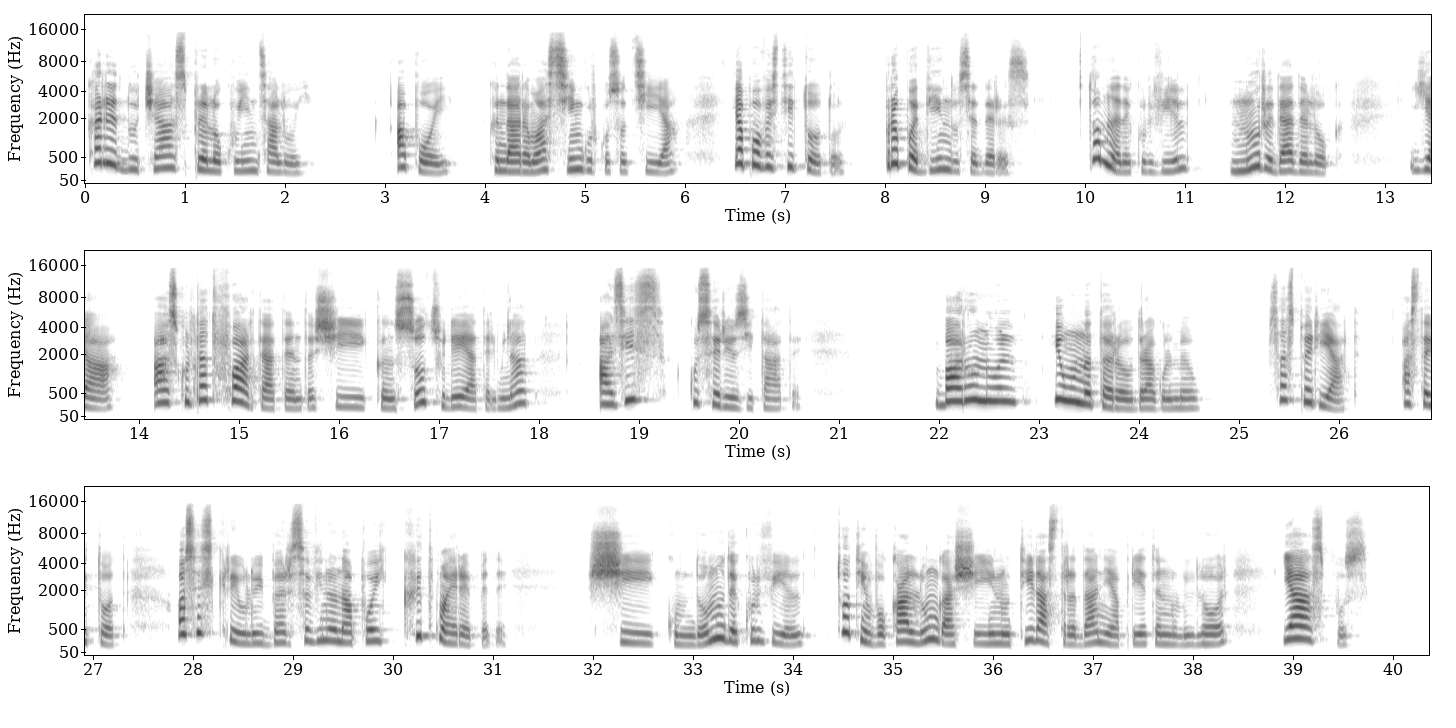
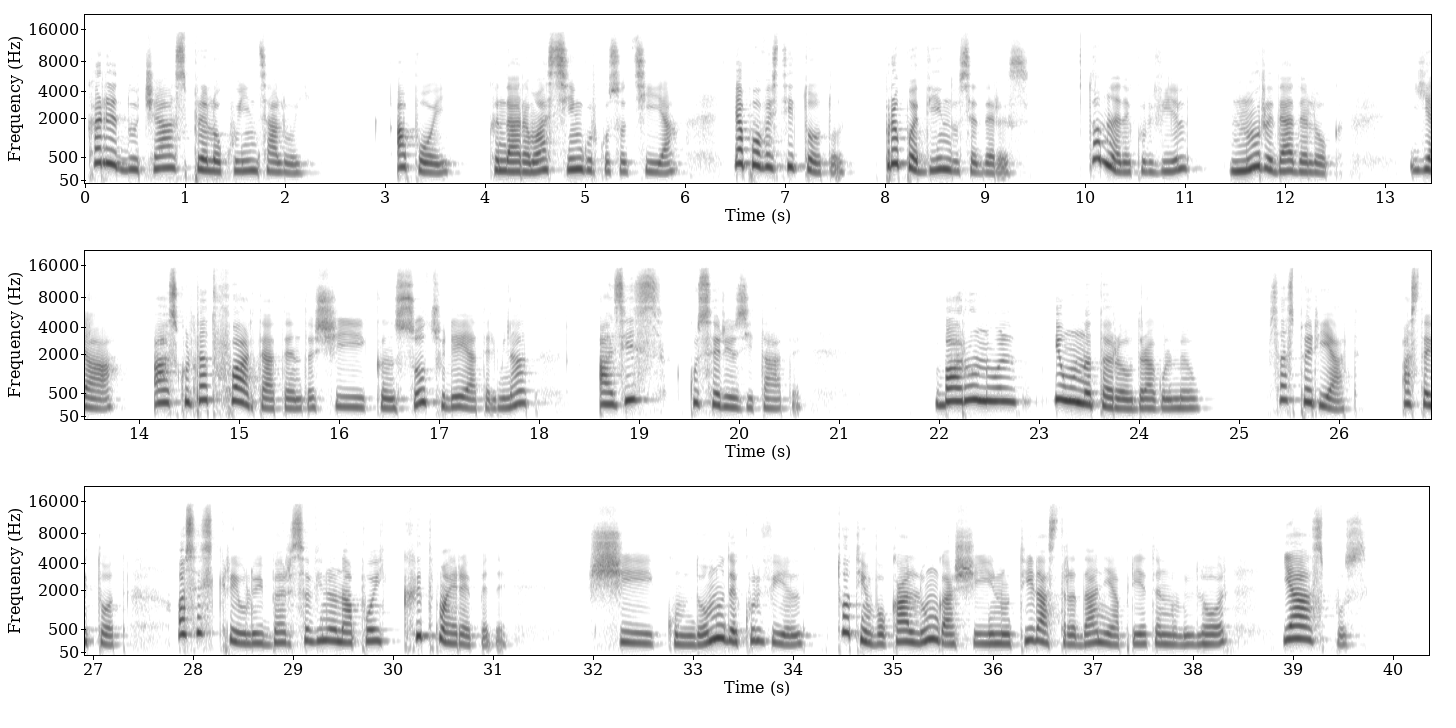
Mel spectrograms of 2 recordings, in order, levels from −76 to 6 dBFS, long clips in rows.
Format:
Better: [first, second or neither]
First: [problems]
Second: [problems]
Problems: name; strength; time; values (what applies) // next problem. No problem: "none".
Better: second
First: thin; somewhat; fading below 500 Hz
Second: none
